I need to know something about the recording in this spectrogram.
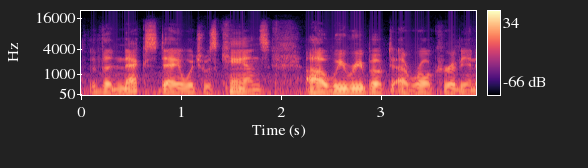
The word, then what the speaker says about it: Cairns: It looks like it should be pronounced Cairns, but it's pronounced Cairns.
